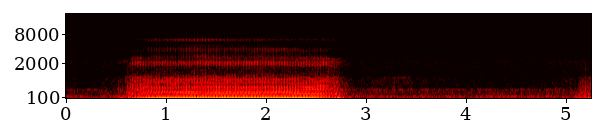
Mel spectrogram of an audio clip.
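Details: Caucasian Shepherd (Ovcharka) dog snoring: one long, steady, low rumbling snore lasting about two seconds, then quiet.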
